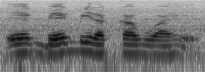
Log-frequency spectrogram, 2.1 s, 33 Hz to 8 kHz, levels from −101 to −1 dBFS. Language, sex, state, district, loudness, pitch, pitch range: Hindi, male, Assam, Hailakandi, -15 LUFS, 135 Hz, 130-145 Hz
